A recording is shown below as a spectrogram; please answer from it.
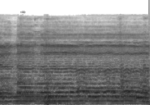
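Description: Male voice singing Gharnati (Andalusian) music, holding long notes that waver and bend in pitch.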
